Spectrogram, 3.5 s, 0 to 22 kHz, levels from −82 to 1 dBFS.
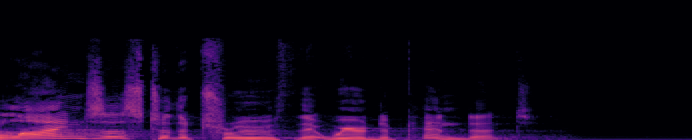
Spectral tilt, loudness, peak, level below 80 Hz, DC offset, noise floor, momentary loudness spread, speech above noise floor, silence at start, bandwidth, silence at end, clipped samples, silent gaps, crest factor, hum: -4.5 dB/octave; -31 LUFS; -14 dBFS; -74 dBFS; under 0.1%; -67 dBFS; 10 LU; 36 dB; 0 s; 16 kHz; 0.8 s; under 0.1%; none; 18 dB; none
